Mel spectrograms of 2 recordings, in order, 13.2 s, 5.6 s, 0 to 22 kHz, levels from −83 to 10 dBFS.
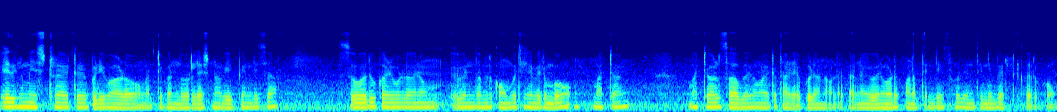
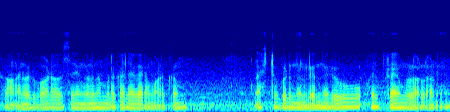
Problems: low volume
